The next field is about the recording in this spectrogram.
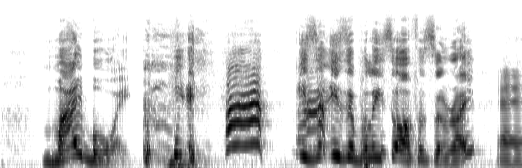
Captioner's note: laughs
